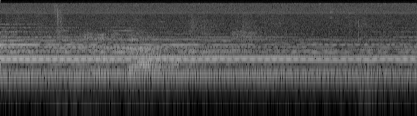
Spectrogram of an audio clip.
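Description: Symphony orchestra holding a soft, sustained chord of steady tones that slowly fades.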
